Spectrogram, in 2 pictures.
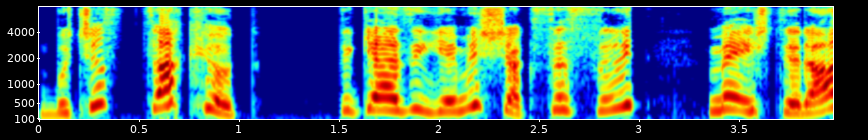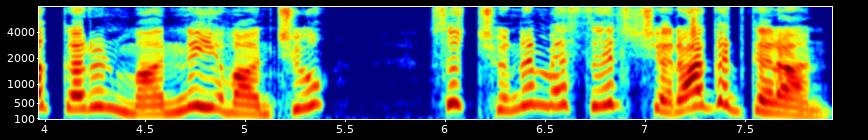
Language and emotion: Kashmiri, angry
